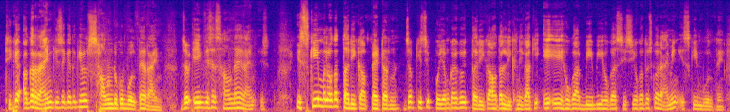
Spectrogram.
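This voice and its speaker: Man, Indian accent, English teacher, classroom lesson, fairly high voice, dry close sound. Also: a little mellow, dry recording. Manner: repetitive, checks understanding with short questions; reads English verses slowly and deliberately.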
